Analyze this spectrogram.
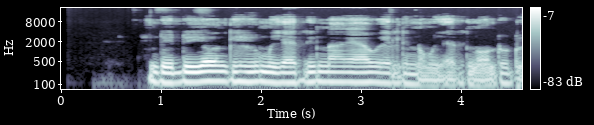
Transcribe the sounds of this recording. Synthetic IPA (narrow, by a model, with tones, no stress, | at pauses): nde˨du˨jɔ˦ŋɡi˦hu˦mu˨ja˨ɾi˦na˦ɣa˦wɛ˨li˨nɔ̰˨mu˨ja̰˨ɾi˦nɔ̰ndu˦du˨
